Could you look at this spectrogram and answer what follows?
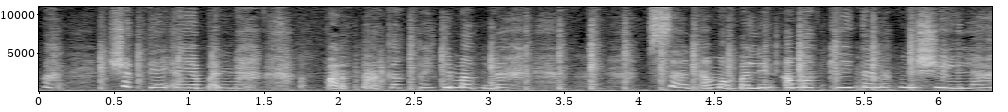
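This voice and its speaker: A woman's voice: very high-pitched, steady tone, normal speed, very noisy. An actress playing a fretful young girl in a serial audio drama. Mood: anxious.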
